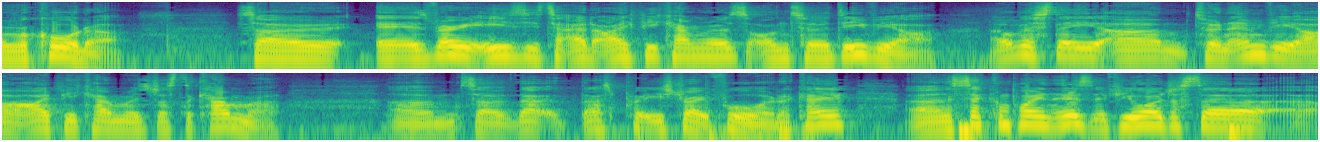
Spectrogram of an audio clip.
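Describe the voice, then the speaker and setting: A man presenting a technical tutorial in an informal way, talking viewers through each step and often checking in with a quick tag word. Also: on the high side, darkish tone. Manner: informal, addresses viewers as guys, frequent tag okay. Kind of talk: casual screen-recorded how-to walkthrough.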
